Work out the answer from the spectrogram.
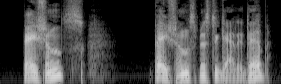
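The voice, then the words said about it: Soothing voice. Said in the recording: “in a soothing voice.”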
